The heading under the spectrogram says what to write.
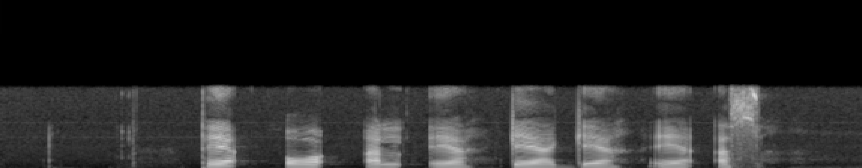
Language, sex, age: Norwegian, female, 28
